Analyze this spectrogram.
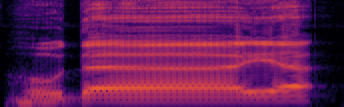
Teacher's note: دال کے ساتھ الف ہے تو دال کو آپ نے کھینچنا ہے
